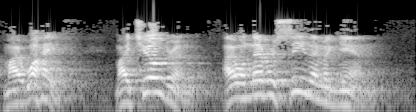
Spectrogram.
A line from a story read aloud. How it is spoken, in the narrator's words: he cried out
